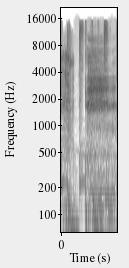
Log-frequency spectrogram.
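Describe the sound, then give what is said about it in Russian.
One sneeze: a quick breathy intake, a brief pause, then a sharp, loud burst of air that fades into a steady hissy breath. “Будь здоров, они мне сразу отвечают.”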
